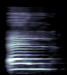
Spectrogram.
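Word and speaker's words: elles: want to say I say you he she L we we say new don't pronounce the S you V don't pronounce the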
